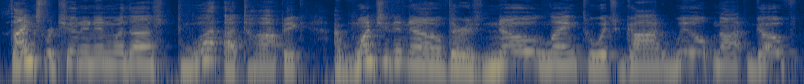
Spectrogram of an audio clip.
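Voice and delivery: earnest preacher wrapping up the show; preacher's closing address. Acted. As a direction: deliver a rousing closing message of hope. Delivers the show's closing.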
